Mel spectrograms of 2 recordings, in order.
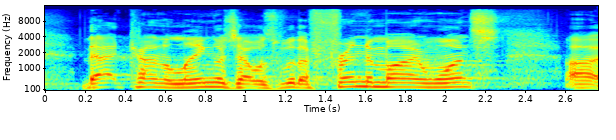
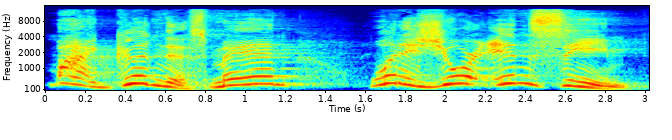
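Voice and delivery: higher, slow, wide-eyed lady's voice; a stranger marvels at a giant football player; amazed lady; 7 semitones higher, slower than usual. Retold or imitated. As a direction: gawk up at the huge man in wonder. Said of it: "and she goes".

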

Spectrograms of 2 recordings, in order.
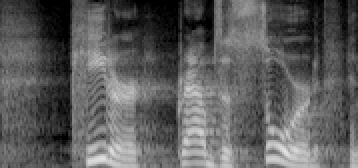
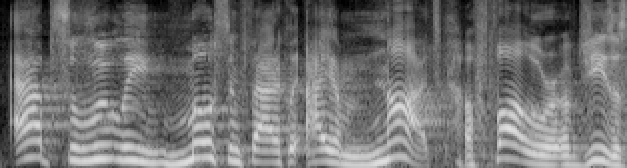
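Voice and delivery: acted adamant denial, starting high; emphatic denial; 6 semitones higher than usual. Peter answering his accuser a third time, emphatic denial. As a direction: deny it forcefully, hammering the key words. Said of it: "the language gets stronger and stronger".

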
